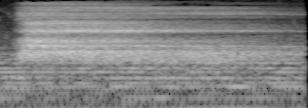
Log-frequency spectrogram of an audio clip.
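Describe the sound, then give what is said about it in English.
A slow exhaling breath during a beginners' breathing session for anxiety: a steady, airy rush that begins abruptly and holds evenly for about two seconds, with no talking. “And exhale”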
